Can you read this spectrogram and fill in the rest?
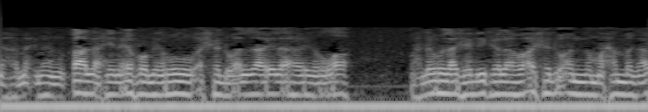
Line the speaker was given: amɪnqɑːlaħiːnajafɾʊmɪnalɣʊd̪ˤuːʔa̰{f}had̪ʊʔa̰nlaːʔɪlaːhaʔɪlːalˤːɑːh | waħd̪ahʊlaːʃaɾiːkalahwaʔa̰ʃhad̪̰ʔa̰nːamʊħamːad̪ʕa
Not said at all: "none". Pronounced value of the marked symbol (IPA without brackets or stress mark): ʃ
